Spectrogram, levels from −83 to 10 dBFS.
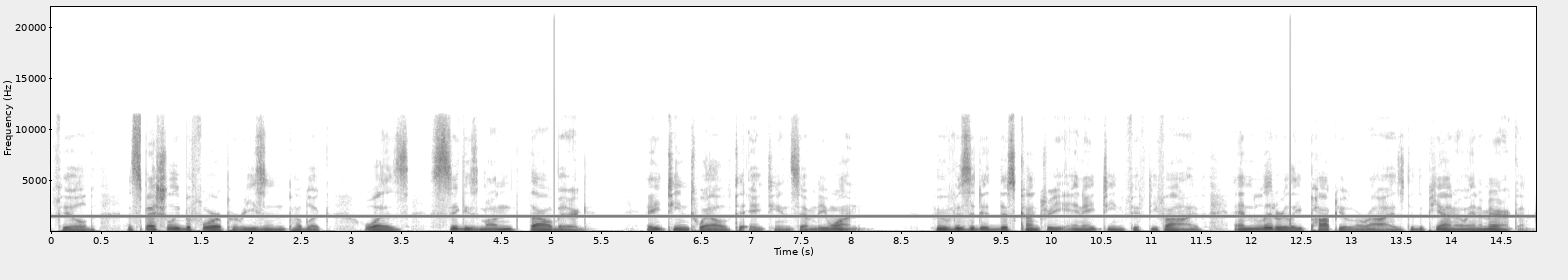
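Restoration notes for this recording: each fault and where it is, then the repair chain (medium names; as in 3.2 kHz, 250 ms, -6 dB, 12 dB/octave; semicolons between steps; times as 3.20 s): whine 1.5 kHz -34 dBFS
5.04 s: pop -15 dBFS
12.40 s: pop -12 dBFS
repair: de-click; band-stop 1.5 kHz, Q 30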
